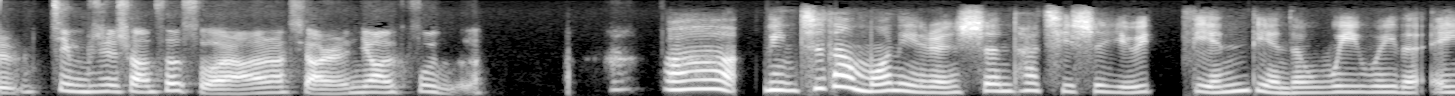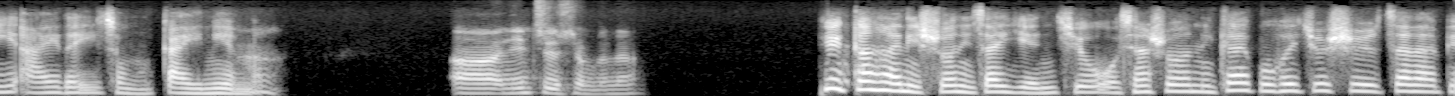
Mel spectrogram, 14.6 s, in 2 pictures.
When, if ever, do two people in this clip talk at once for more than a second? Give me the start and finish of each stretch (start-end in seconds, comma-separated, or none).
none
